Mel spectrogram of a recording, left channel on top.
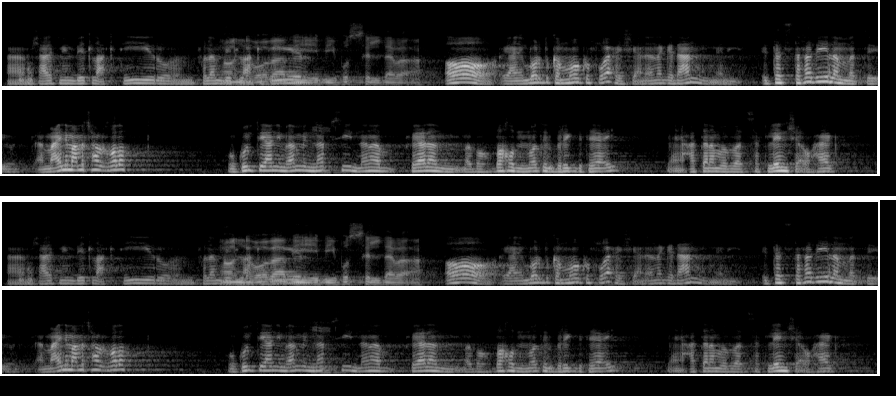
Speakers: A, on the left; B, on the right.
A: مش عارف مين بيطلع كتير وفلان
B: اه
A: بيطلع
B: اللي هو
A: كتير
B: بقى بي بيبص لده بقى
A: اه يعني برضو كان موقف
B: مم.
A: وحش يعني انا جدعان يعني انت تستفاد ايه لما ت... مع اني ما عملتش حاجه غلط وكنت يعني مأمن
B: مم.
A: نفسي ان انا فعلا ما باخد من وقت البريك بتاعي يعني حتى انا ما بتسكلنش او حاجه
